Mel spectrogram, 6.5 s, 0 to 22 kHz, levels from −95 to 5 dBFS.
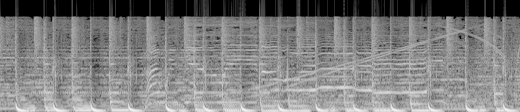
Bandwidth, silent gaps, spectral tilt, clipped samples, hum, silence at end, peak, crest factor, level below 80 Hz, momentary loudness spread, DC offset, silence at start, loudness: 12.5 kHz; none; -4 dB/octave; 0.3%; none; 0 s; 0 dBFS; 8 dB; -10 dBFS; 2 LU; under 0.1%; 0 s; -9 LUFS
